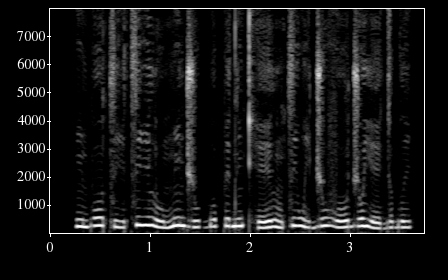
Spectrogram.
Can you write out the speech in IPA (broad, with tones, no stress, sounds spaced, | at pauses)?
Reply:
ĩ˨ b oː˦ t͡s iː˨ t͡s iː˦ l u˨ m ĩ˦ d͡ʒ u˨ ɡ͡b o˦ p ɪ˦ d ĩ˦ kʰ eː˨˦ l ũ˨ t͡s i˦ w i˨ d͡ʒ uː˦ v oː˨˦ d͡ʒ o˦ j eː˨ ɡ ɛ˦ ɡʷ i˦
